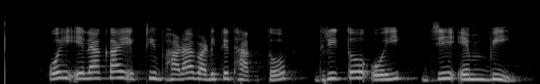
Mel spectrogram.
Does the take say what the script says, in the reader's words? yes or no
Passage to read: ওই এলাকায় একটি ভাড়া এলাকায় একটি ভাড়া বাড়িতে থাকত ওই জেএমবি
no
